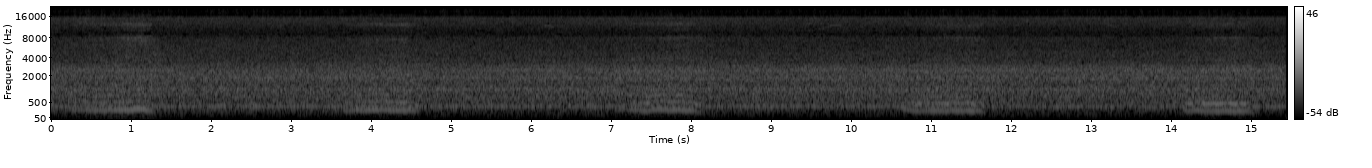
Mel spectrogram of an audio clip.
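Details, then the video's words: A cat snoring in a humanlike way: five drawn-out, droning snores, each with a faintly wavering tone, arriving roughly every three seconds over a steady indoor hum. "Cat snoring like human"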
